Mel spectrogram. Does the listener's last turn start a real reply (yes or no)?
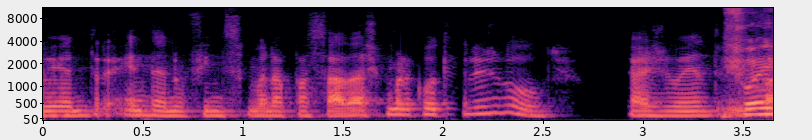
yes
